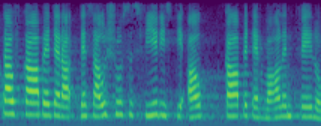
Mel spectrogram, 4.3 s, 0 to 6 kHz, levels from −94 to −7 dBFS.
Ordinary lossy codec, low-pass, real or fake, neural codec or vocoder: none; 5.4 kHz; real; none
